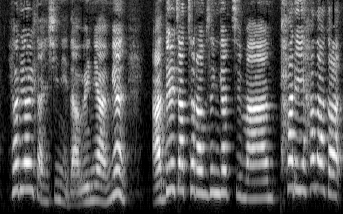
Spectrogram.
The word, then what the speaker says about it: 혈혈단신: 두 번째 호롤단신이라고 하는데요. 우리가 세상에서 혼자 사는 걸 호롤단신이라고 하는데 그게 아니라 혈혈단신이라고 하셔야 됩니다. 호롤단신 아니다. 혈혈단신이다.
